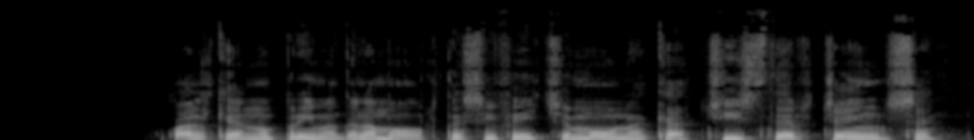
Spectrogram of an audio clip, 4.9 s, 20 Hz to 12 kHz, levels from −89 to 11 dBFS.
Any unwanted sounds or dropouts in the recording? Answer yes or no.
no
